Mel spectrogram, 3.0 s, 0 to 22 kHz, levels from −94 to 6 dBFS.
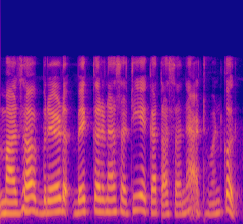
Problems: background sounds at intervals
